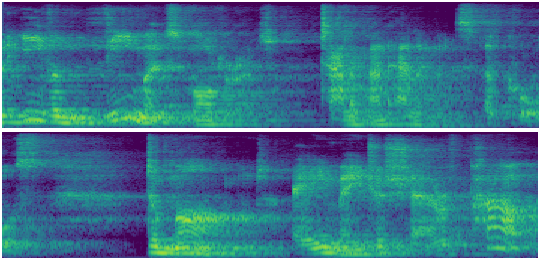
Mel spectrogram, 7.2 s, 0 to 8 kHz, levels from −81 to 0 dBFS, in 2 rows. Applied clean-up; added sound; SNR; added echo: none; none; none; reverberation time 1.4 s.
